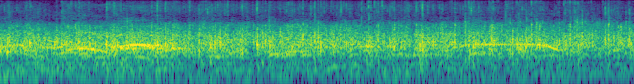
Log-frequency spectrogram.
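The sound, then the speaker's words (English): An audience claps hands in worship at a church service in a dense, steady wash of applause lasting the whole stretch, fairly loud and even, with faint voices calling out beneath the clapping. “You ought to just let the devil know I'm going to clap my hands.”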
